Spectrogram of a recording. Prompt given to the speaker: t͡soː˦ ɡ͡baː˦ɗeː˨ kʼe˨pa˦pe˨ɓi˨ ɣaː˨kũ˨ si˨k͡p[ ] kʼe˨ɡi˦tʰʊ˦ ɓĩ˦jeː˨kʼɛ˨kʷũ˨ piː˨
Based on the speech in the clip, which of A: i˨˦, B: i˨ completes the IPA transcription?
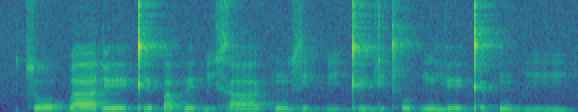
A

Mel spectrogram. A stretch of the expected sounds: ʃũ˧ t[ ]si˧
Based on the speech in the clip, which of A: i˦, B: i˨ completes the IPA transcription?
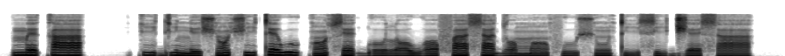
B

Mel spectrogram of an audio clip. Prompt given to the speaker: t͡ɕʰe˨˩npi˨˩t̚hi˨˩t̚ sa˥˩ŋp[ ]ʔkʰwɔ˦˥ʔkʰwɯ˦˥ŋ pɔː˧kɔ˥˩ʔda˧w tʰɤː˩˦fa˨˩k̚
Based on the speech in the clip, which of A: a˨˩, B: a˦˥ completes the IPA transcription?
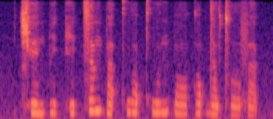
A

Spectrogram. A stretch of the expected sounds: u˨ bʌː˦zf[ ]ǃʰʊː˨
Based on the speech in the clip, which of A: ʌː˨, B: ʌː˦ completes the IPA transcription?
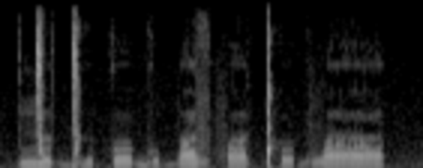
A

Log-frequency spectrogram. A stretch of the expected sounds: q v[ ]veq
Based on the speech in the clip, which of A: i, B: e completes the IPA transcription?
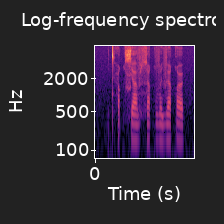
A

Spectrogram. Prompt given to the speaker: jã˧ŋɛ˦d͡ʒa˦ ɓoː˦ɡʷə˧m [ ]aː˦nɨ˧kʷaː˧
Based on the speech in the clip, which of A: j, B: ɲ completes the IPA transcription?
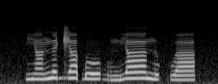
A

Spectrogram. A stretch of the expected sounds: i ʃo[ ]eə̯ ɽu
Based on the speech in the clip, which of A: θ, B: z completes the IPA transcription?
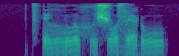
B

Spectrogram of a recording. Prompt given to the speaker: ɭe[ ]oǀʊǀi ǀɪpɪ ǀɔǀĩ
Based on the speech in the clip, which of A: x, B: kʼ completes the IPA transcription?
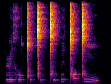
A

